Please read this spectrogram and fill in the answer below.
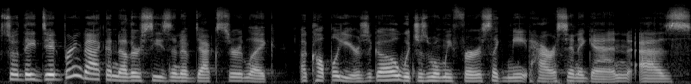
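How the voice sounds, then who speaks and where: Hardly pausing, a woman speaks in a fairly low voice with lively intonation and an animated tone. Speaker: podcast co-host. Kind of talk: casual chat. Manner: fast.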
